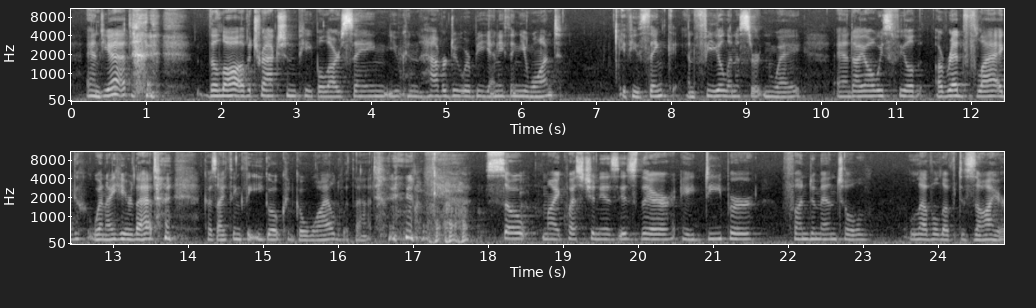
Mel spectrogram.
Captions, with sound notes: And yet, the law of attraction people are saying, you can have or do or be anything you want if you think and feel in a certain way. And I always feel a red flag when I hear that, 'cause I think the ego could go wild with that. (chuckles) So my question is, is there a deeper fundamental level of desire,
